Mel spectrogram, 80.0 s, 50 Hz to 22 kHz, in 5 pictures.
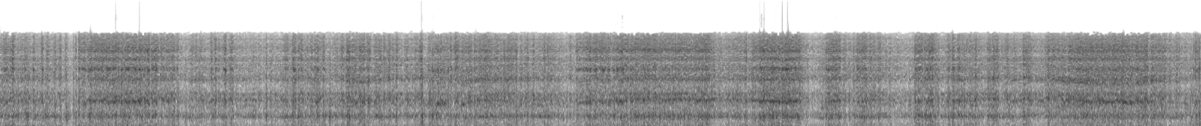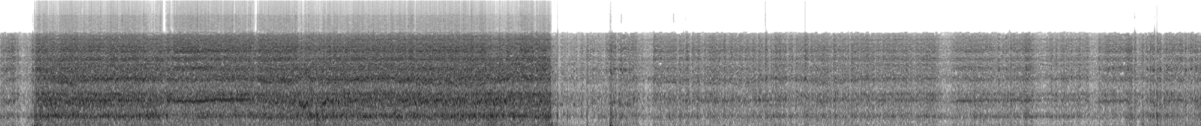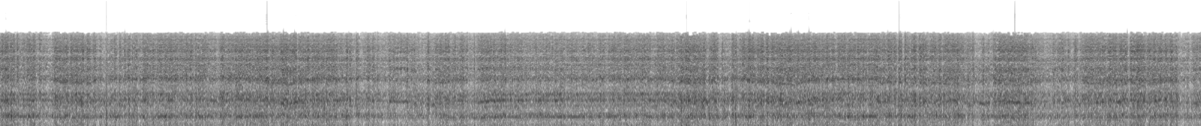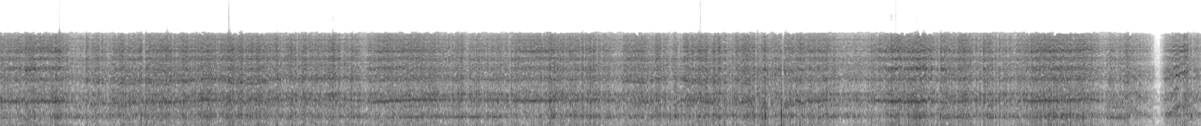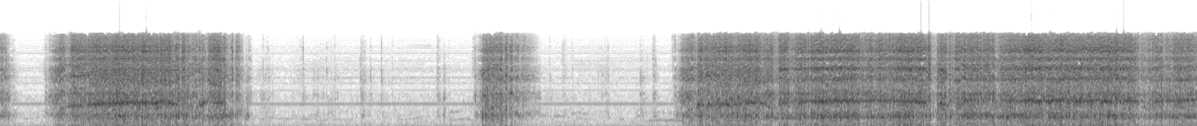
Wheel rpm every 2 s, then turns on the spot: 230, 220, 230, 220, 230, 230, 230, 220, 220, 230, 220, 220, 210, 220, 220, 230, 230, 230, 220, 220, 230, 220, 210, 210, 210, 220, 230, 230, 230, 220, 220, 160, 90, 150, 0, 20, 50, 210, 220, 220.
none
